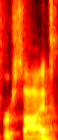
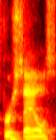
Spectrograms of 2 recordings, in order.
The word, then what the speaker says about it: Versailles: that it's actually pronounced versailles it's pronounced for sales in kentucky but in france it's versaille and at the palace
